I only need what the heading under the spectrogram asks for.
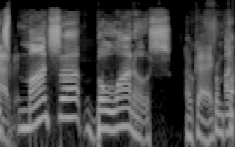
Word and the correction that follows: Monse: I'm pretty sure her name is pronounced Monse.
